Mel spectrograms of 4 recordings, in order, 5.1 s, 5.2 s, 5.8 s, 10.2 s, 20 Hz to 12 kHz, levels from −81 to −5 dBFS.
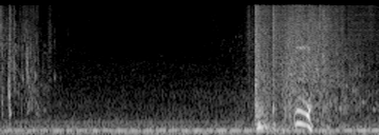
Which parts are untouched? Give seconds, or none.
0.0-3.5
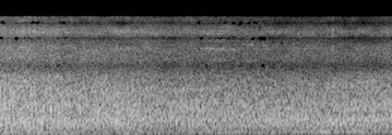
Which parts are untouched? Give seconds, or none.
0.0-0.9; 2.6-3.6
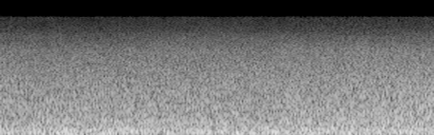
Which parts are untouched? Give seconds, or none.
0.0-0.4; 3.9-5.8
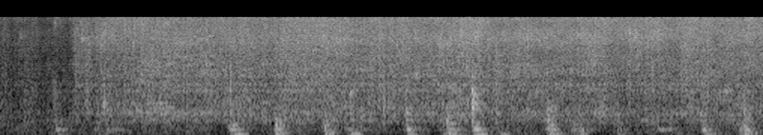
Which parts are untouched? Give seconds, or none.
0.0-2.0; 2.8-3.6; 5.7-6.6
